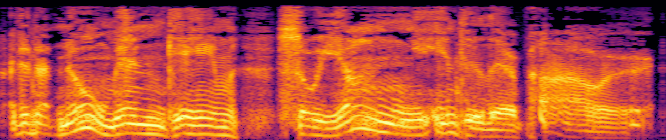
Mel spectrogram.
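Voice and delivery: slow, drawn-out, dry dragon voice; great dry voice of an ancient dragon. Acted. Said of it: "the dragon said".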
